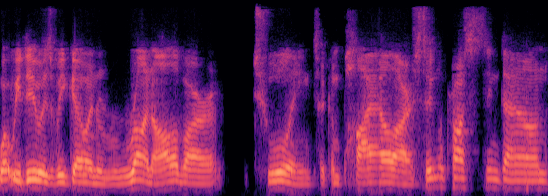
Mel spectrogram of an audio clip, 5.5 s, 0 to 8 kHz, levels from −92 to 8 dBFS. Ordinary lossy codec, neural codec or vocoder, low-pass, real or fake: AAC, 32 kbps; none; 7.2 kHz; real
